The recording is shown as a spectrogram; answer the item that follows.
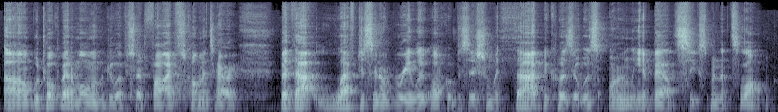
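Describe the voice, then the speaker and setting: Male director, lowish bright voice, casual commentary chat. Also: fast. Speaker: director giving creator commentary.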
